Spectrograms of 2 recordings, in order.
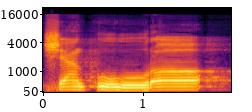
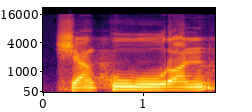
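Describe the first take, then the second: First: The word ends on a long vowel, no n. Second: The word ends with a final n sound. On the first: The reading stops on this word. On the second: The reading continues without stopping.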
